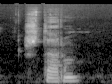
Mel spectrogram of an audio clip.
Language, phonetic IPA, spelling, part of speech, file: Polish, [ʃtɔrm], sztorm, noun, LL-Q809 (pol)-sztorm.wav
